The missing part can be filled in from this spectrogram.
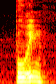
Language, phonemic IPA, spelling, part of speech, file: Dutch, /ˈpurɪm/, Poerim, noun, Nl-Poerim.ogg
- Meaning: Purim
